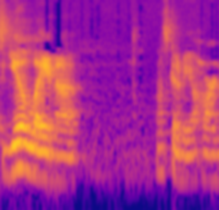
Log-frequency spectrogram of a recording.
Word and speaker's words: Yelena: sounds like elena or just elena but it's yelena that's gonna be a hard name to pronounce and they're just enjoying their time at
